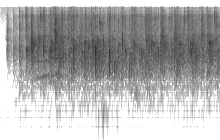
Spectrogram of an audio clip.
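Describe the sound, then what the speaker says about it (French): A church congregation breaks into applause that swells quickly to steady clapping, fairly faint and diffuse. "Est-ce qu'on peut les applaudir"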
